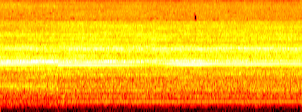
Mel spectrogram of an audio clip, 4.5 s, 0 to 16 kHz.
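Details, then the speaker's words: Steady high whine from a restored 1964 Polish Gamma II vacuum cleaner (type A-6b) with a KASB-70/30 motor: a faint rough edge from slightly worn motor bearings; it works quite well for its age. "I must admit that I am quite satisfied with this test. You can hear the bearings in this motor a bit. But remember, it is 60 years old, this is a 1964 motor."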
